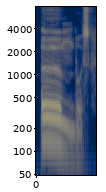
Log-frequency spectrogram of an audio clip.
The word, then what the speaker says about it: ambos: Ambos, ambos. Porque como não tem nasalidade na vogal, ela tem que aparecer na forma de consoante. Ambos. Então, nesses sotaques, tem sim o M pronunciado como M nesses casos.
